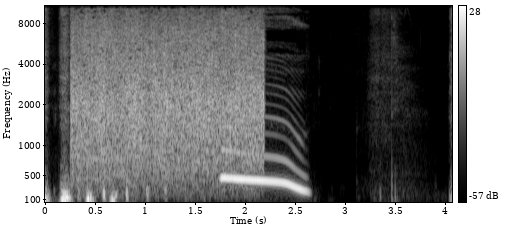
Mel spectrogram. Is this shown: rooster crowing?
no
